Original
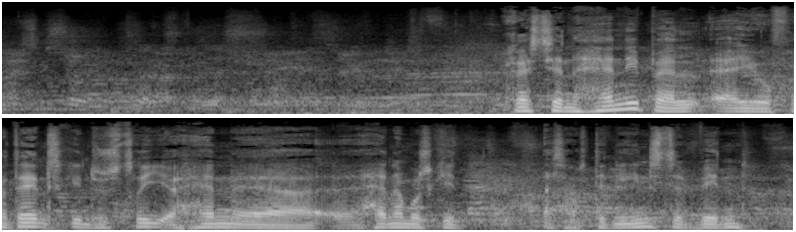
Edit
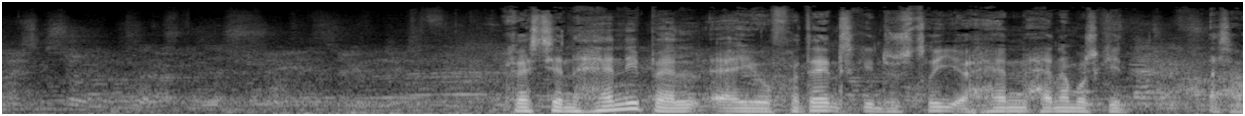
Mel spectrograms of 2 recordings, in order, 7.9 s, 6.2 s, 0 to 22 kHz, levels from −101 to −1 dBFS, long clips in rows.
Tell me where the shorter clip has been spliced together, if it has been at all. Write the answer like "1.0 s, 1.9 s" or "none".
5.1 s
